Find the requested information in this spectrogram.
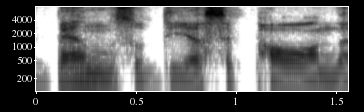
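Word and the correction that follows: bensodiazepiner: eller något sånt där. Jag, jag kan inte uttala Benzodiazepiner heter det, säger jag.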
